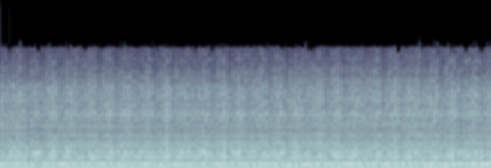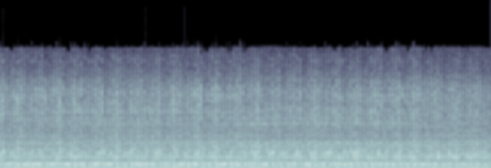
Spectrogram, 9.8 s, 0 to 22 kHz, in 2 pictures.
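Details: Toyota Hilux SR5 2.8 diesel (2000/01) after a full revitalization service: even, steady diesel clatter with no misses or stray knocks at a smooth, settled idle; normal diesel idle.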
